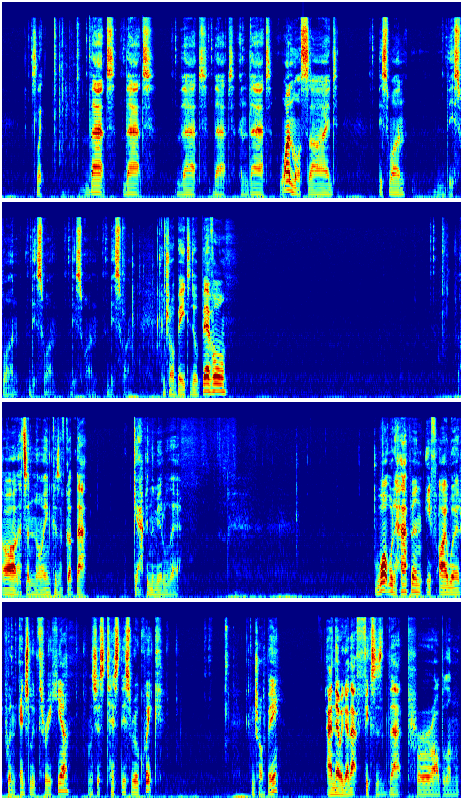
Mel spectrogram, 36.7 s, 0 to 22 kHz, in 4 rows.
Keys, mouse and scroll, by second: 1.3 ctrl+z, 12.2 ctrl+b, 26.3 shift+middle click, 26.6 ctrl+z, 27.1 ctrl+r, 32.7 ctrl+b.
